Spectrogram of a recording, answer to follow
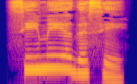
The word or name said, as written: ಸೀಮೆಯಗಸೆ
